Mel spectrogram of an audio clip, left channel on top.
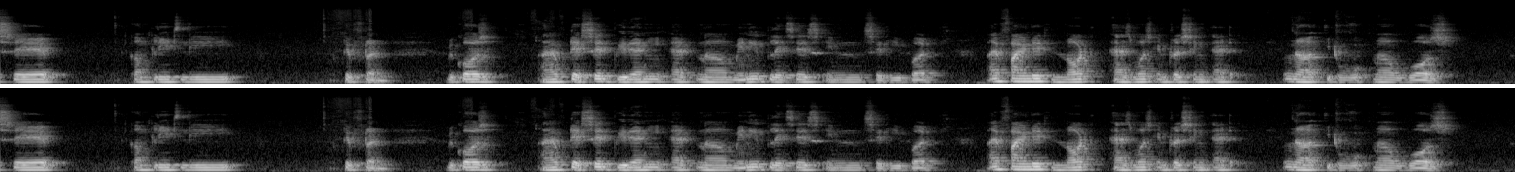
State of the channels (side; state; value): both; identical; correlation 1.00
